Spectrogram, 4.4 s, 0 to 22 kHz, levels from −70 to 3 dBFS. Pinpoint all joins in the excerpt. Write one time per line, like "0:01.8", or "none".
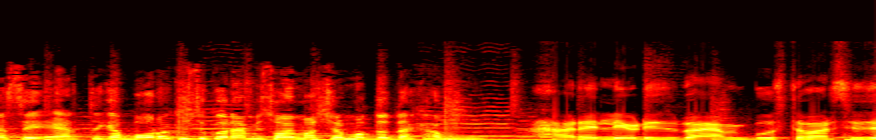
none

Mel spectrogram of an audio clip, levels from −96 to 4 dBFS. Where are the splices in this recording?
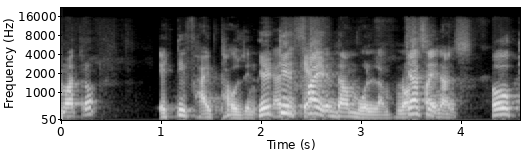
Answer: none

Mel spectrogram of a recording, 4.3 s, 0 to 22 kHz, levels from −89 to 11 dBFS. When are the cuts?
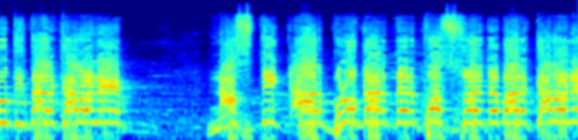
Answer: none

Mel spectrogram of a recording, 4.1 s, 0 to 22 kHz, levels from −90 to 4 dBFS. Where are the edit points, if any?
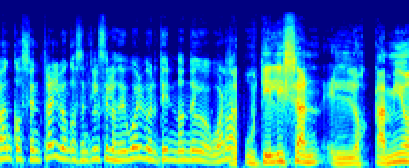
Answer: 0:02.4

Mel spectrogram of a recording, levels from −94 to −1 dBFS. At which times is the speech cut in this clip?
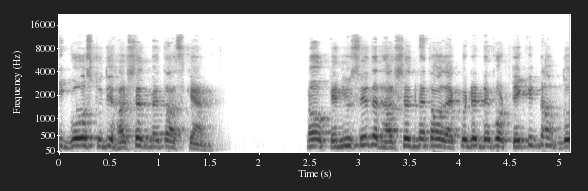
none

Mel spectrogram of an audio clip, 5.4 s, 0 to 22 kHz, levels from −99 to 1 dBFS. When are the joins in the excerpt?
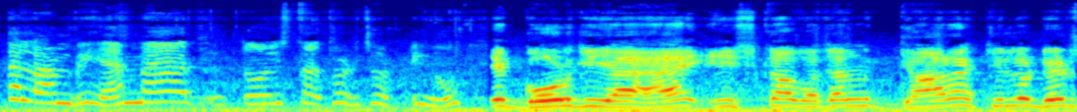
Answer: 0:02.5

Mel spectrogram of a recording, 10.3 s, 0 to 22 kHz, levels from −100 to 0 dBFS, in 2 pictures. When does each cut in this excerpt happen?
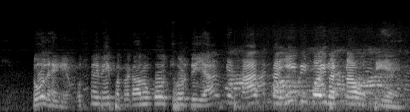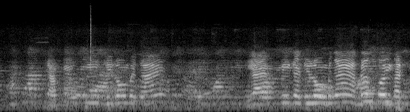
0:02.9

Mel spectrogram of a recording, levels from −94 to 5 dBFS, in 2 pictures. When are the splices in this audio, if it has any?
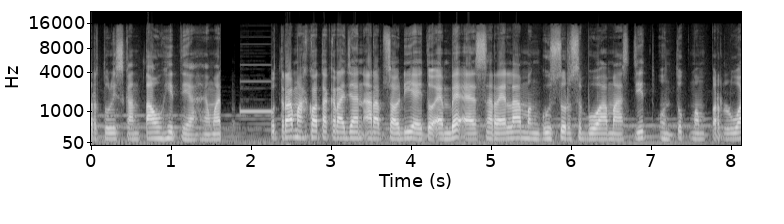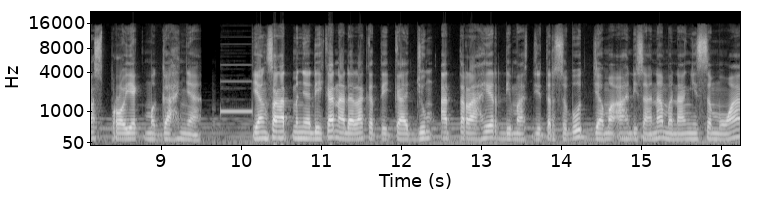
0:02.0
0:09.5

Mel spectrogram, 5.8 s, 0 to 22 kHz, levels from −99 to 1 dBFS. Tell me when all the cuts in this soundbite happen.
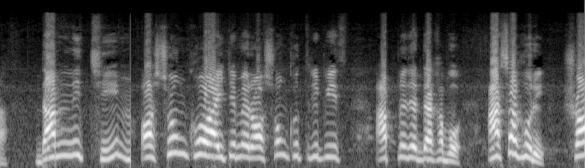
0:01.2

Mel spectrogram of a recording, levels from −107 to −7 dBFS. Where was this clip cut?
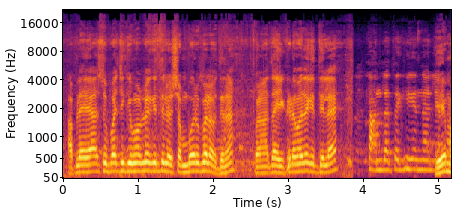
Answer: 0:03.8

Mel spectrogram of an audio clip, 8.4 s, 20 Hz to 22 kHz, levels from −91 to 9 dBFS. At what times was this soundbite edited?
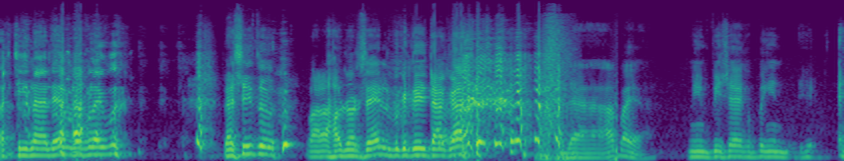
0:05.7

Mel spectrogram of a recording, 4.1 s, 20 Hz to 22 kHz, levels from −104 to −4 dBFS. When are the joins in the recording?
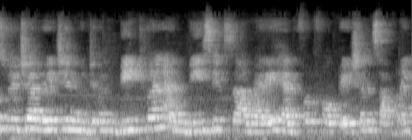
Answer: none

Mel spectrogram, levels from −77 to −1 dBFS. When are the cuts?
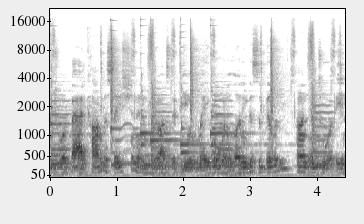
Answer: none

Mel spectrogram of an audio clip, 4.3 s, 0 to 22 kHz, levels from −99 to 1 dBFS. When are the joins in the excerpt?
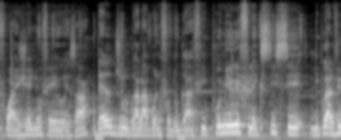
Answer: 0:01.2

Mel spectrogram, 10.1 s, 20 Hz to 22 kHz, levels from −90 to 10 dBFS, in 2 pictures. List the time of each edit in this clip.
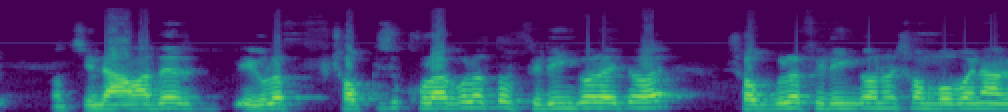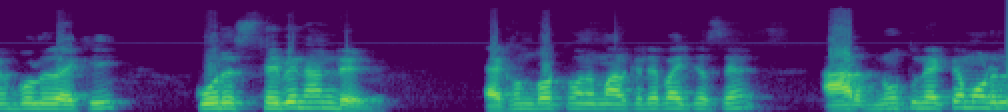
none

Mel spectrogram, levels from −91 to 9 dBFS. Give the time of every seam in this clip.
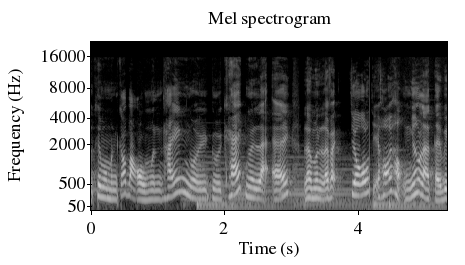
0:04.2

